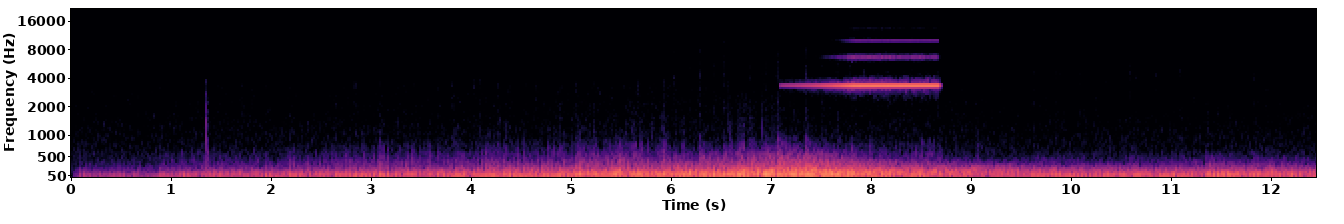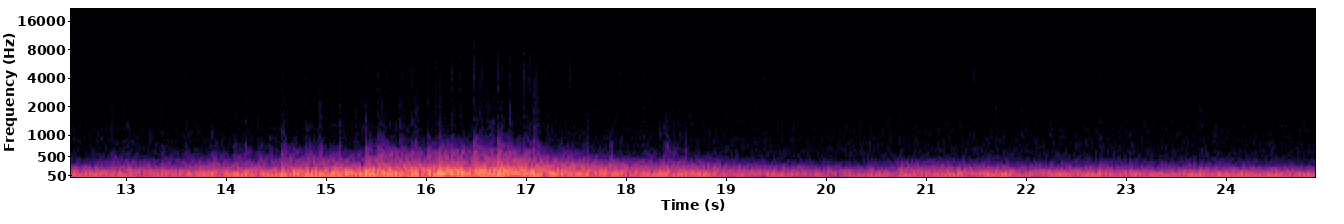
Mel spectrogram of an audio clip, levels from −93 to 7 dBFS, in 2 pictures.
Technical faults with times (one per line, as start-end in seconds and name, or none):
0.00-6.00 adaptive stream starting at a low bitrate
7.07-8.71 loudspeaker feedback squeal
